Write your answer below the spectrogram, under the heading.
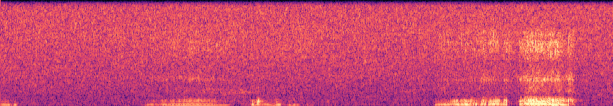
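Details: Sleeping dog named Poppy snores steadily, low buzzing nasal rumbles in paired bursts, the last one louder with a rising whistle-like edge, quiet background between breaths.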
